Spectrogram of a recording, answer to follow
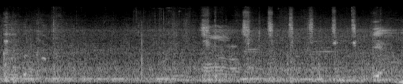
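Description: Steady low hum inside a passenger van, with voices in the background and a run of sharp clicks and rustles from about halfway through as people move about between the seats.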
